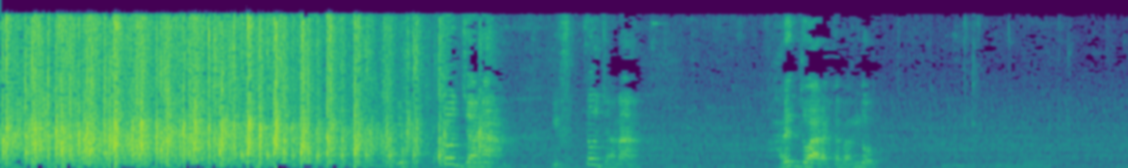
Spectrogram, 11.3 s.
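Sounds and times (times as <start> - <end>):
audience applause at a religious gathering: 0.0 - 4.9
speech: 4.6 - 6.5, 7.8 - 8.9.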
